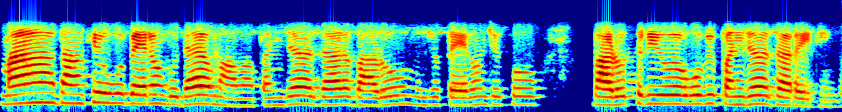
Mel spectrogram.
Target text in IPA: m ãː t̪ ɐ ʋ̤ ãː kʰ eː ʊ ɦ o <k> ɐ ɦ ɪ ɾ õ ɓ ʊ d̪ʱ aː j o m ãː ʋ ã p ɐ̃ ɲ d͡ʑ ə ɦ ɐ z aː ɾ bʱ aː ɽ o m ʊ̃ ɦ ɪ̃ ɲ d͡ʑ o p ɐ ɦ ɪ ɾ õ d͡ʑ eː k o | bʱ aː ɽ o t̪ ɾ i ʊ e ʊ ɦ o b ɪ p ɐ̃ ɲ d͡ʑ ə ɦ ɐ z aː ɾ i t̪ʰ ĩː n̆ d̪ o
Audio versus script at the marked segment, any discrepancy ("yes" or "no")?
yes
